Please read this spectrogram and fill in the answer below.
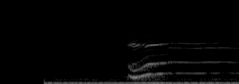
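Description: A woman's voice humming with closed lips behind a hand over her mouth: one long held note that starts a bit past halfway with a short dip and rise in pitch.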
